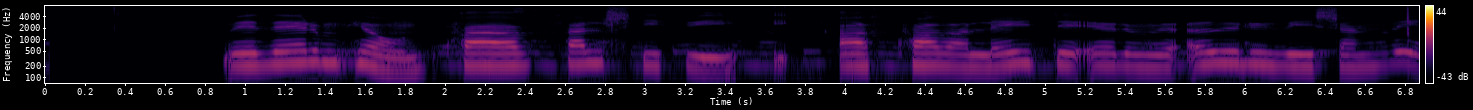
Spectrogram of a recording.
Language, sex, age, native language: Icelandic, male, 18-19, Icelandic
